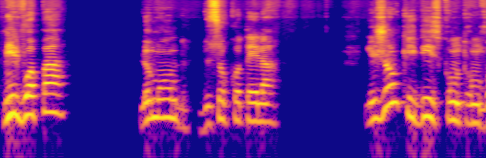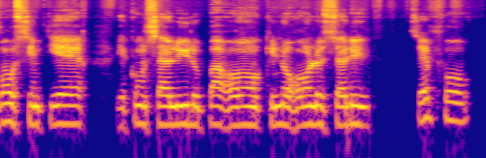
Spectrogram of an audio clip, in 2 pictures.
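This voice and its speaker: A man's voice: fairly high pitch, unhurried. A man preaching to listeners in French, acting out little dialogues, firing rhetorical questions and mocking now and then. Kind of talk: animated religious talk.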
